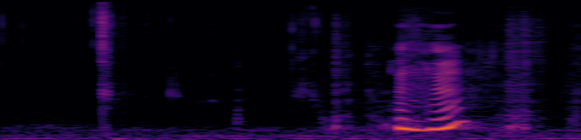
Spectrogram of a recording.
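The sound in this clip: Crunching of a healthy biscuit, a crisp snack being bitten and chewed: one sharp crunch early on, then softer crackly chewing bits and a brief voiced hum, with light speech-like sound in the background.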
